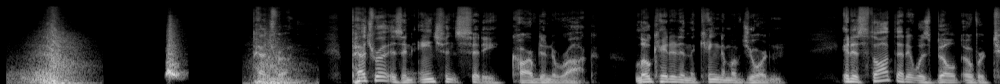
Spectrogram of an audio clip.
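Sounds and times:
whoosh: 2.5 - 3.2.

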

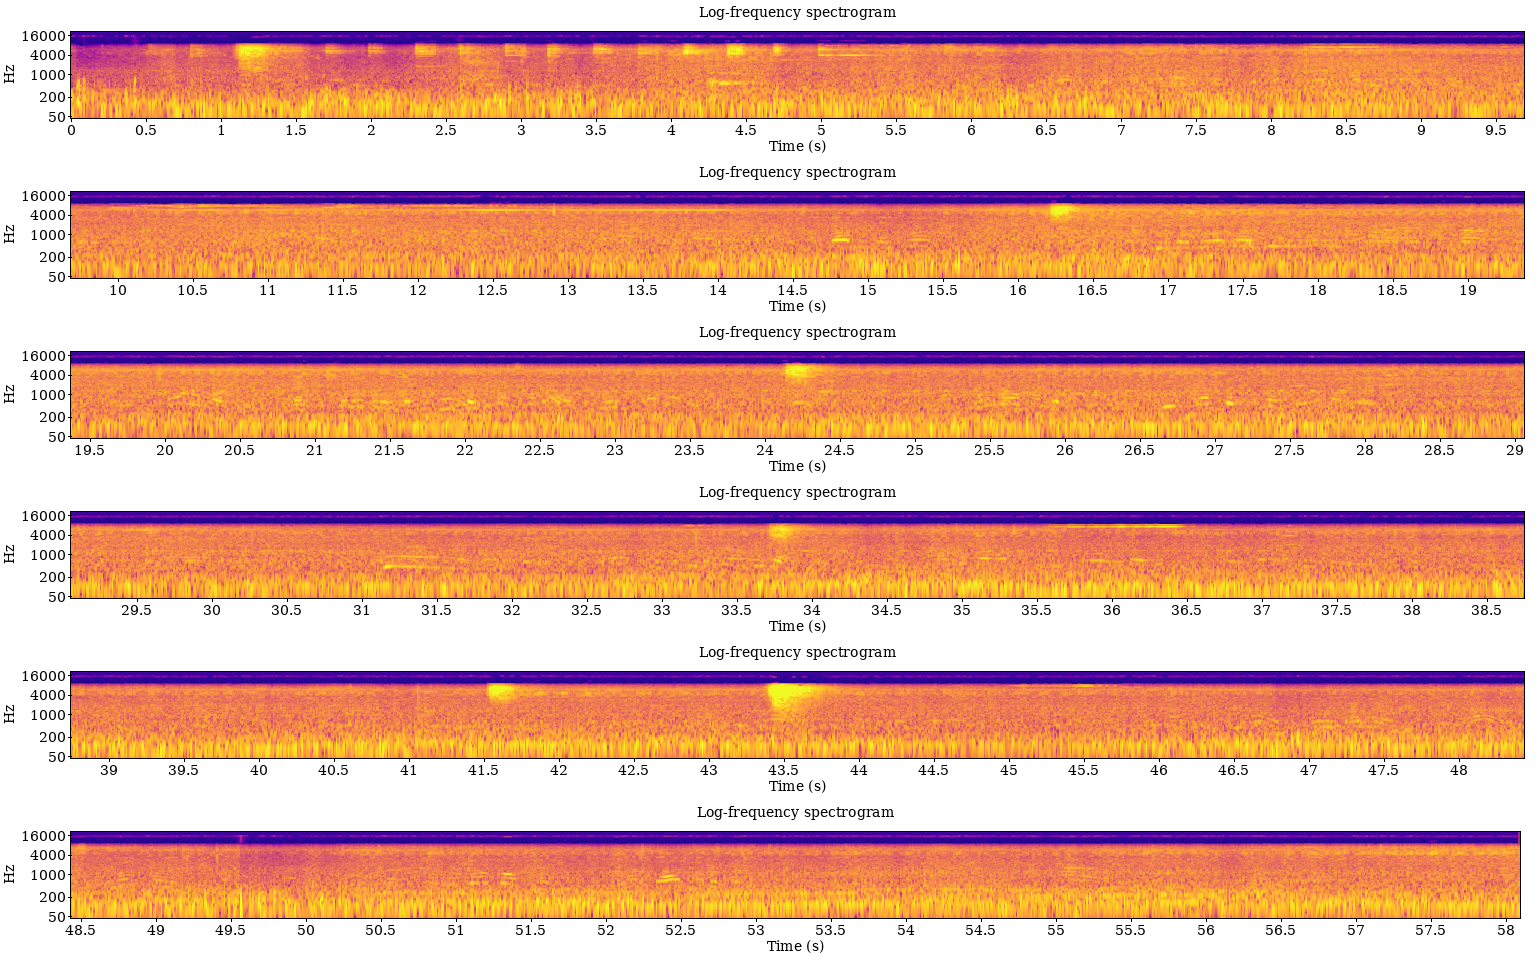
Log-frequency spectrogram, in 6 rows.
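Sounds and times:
low rumble of motor vehicles: 0.0 - 58.0
sharp hisses or clicks: 43.4 - 43.9.

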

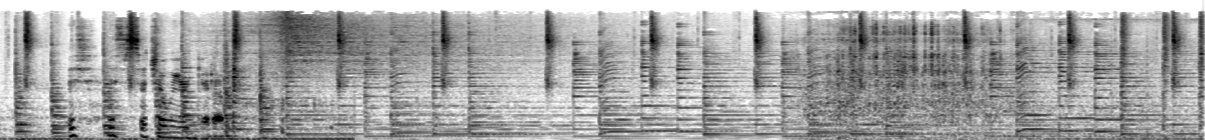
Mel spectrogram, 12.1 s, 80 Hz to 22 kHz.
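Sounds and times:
shopping cart rattling: 8.0 - 11.0.

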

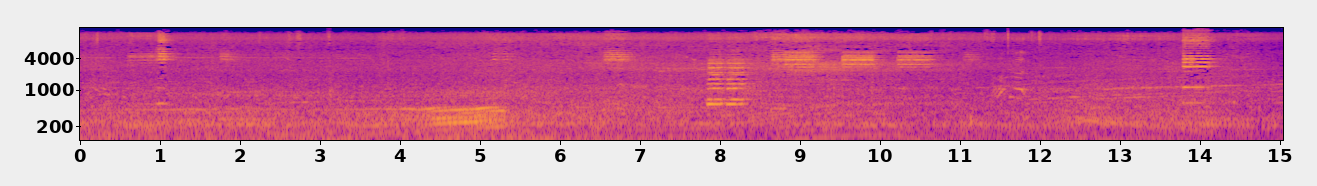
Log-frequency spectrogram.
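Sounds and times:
passing street traffic: 0.0 - 15.0
low vehicle horn: 7.8 - 10.8, 13.8 - 14.3
sharp vehicle horn: 7.8 - 10.8, 13.8 - 14.3.

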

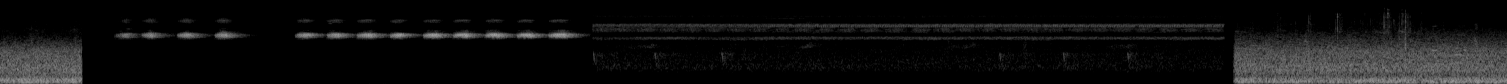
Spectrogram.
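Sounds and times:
crickets chirping: 1.2 - 12.3.

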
